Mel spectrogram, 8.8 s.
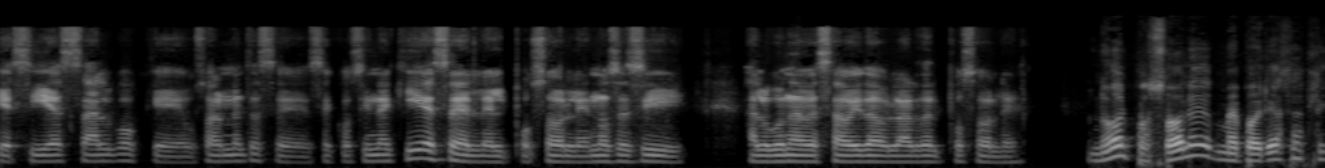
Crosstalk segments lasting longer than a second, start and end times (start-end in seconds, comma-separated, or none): none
